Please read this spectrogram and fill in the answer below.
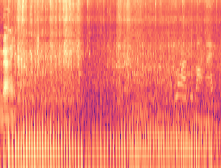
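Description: A small motorcycle engine running nearby: a steady, evenly pulsing low rumble, loudest in the first second and a half. It sits under snatches of talk.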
